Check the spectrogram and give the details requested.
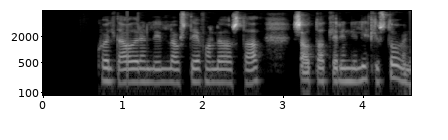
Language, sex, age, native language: Icelandic, female, 40-49, Icelandic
